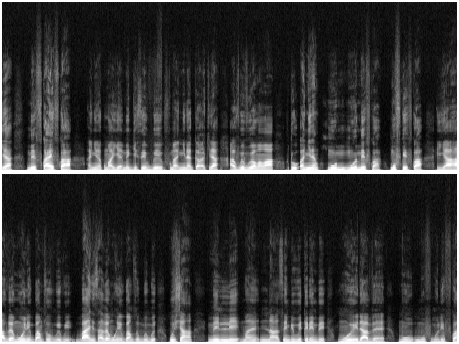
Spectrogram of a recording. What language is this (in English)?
Nyankpa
